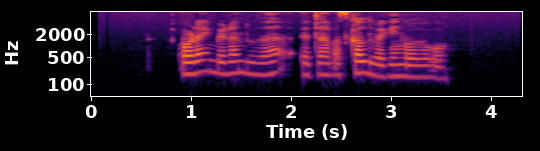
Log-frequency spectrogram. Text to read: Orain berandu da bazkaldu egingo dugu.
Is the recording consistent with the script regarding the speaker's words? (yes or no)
no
